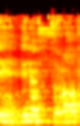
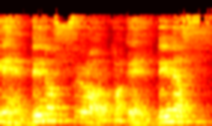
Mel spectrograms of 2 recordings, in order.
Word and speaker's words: اهدنا الصراط: طب ليه انا بقول اهدنا الصراط بنطق النون وبنطق بعدها على طول الصاد؟ بعديها ساكن. زي بالظبط وقال الحمد لله، زي فلما ذاق الشجرة. يبقى أقول اهدنا الصراط، بنطق النون وبعدين بنطق الصاد المشددة، اهدنا الصراط المستقيم.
